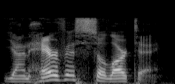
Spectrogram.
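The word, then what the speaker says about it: Yangervis Solarte: I think I know how to pronounce this one. Yanhervis Solarte. – Bingo.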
